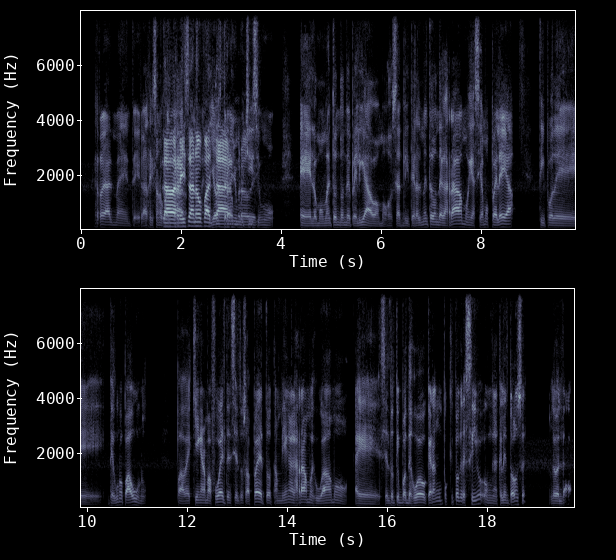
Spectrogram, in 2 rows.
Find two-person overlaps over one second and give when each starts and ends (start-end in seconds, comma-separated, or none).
1.6-3.5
